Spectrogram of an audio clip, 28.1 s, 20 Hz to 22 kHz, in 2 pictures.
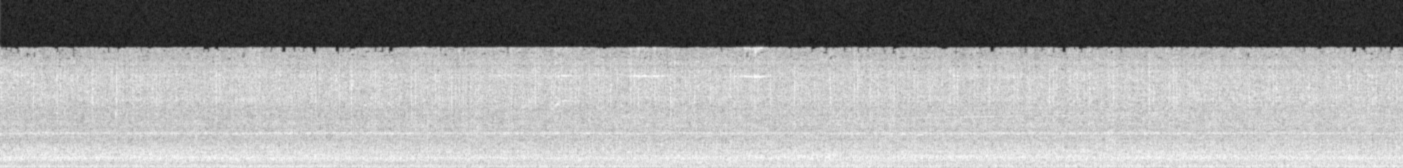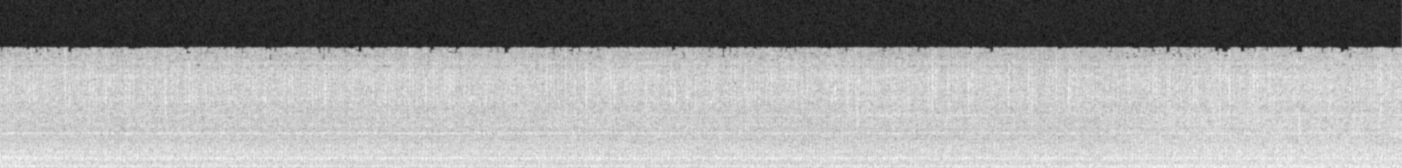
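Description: A car engine idling at a closed level crossing, under the steady electronic warning tone of the crossing's AŽD 97 signals, which are active with barriers down.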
